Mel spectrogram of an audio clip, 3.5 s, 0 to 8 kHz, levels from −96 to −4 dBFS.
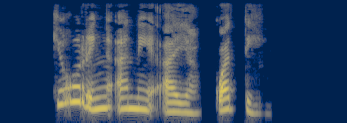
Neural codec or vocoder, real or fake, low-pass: none; real; 7.2 kHz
